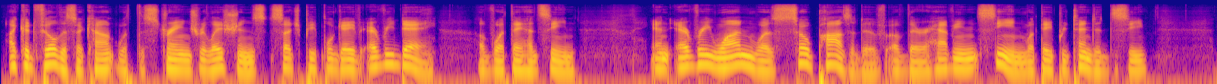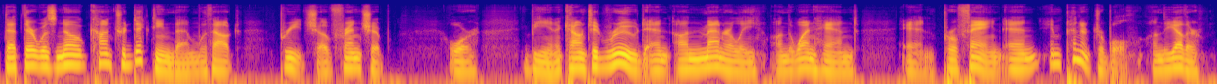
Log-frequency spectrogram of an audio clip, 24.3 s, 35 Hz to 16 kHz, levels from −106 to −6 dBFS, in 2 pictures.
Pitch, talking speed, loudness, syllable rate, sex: 110 Hz, 150 wpm, -19 LUFS, 4.7 syllables/s, male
